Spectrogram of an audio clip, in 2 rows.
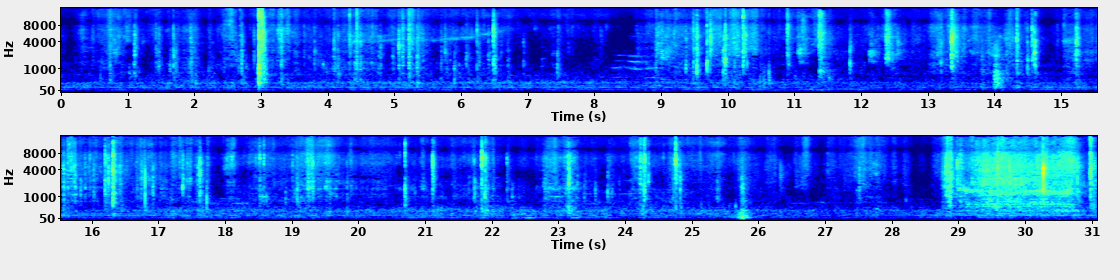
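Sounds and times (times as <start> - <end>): kittens rustling and scratching: 8.6 - 31.0.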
